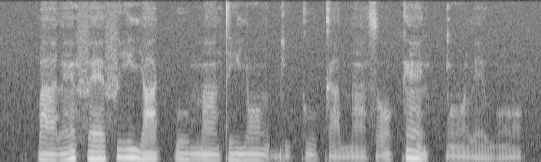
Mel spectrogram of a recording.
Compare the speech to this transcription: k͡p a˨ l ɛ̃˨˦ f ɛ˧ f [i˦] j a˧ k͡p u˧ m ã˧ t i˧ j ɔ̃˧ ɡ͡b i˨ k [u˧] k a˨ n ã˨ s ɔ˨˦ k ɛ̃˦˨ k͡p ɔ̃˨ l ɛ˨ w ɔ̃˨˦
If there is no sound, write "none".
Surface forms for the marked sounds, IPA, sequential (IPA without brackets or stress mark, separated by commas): i˦, u˧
